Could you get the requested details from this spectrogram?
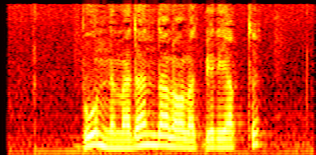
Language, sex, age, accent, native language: Uzbek, male, 18-24, Andijon, Uzbek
